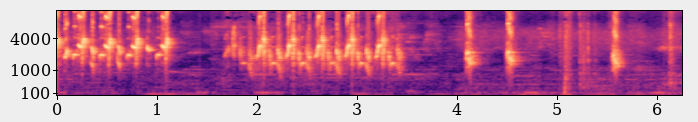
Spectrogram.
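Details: Yellow-vented bulbul in fighting song, used as a lure to make other bulbuls answer: bursts of bubbly, gurgling chirped notes in two phrases, then a few sharp isolated notes with a low hum underneath.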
